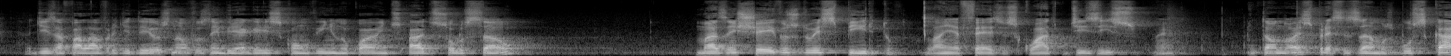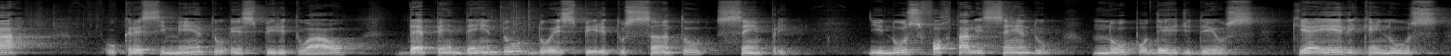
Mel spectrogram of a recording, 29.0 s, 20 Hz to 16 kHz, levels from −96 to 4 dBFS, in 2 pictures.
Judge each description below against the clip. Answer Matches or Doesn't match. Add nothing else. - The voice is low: Matches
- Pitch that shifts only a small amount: Matches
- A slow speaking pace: Matches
